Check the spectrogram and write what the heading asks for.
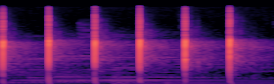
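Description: One person clapping hands in a steady rhythm, about three sharp claps a second, six in all.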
